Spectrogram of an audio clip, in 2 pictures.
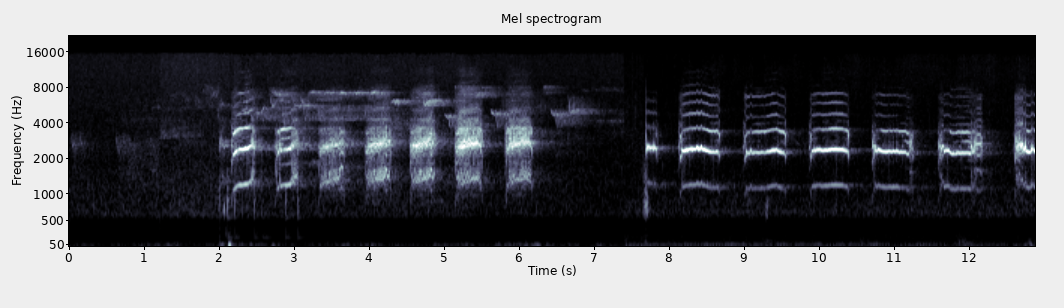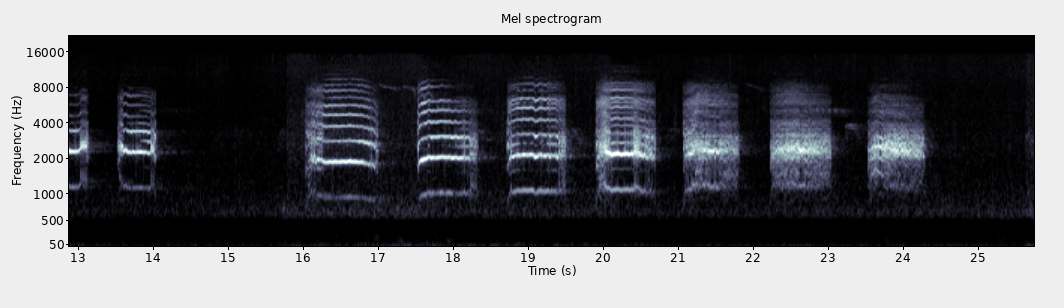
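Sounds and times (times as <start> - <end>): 
middle spotted woodpecker calling: 2.0 - 6.4, 7.6 - 14.2, 16.0 - 24.4.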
